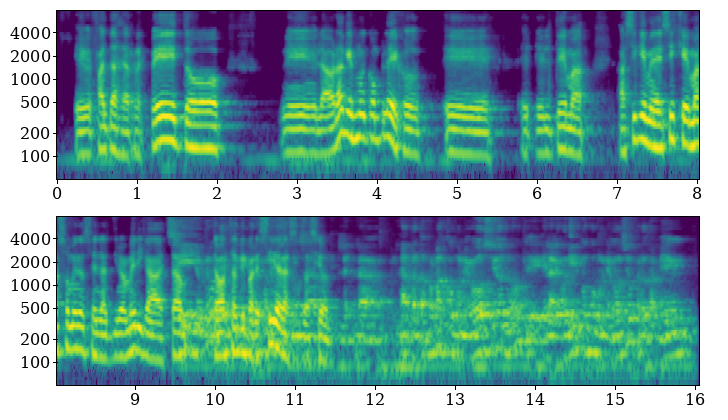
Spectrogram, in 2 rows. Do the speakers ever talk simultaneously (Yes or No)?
Yes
